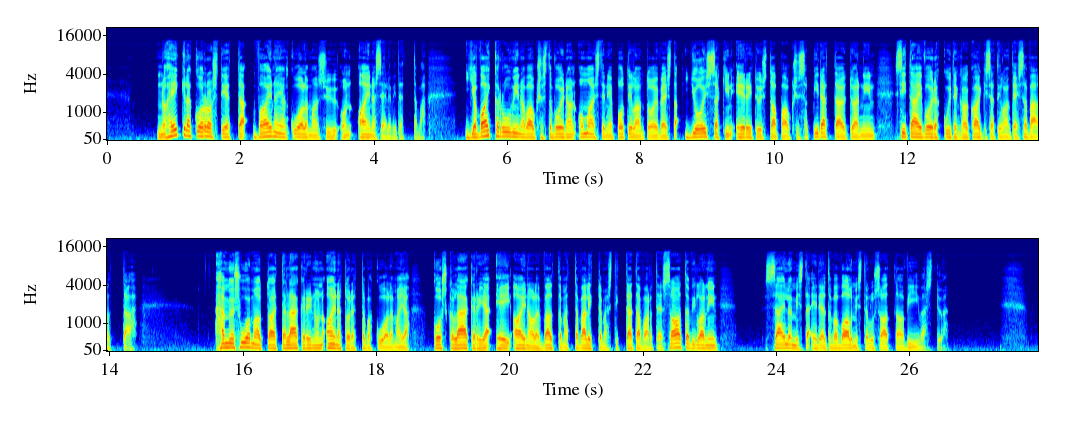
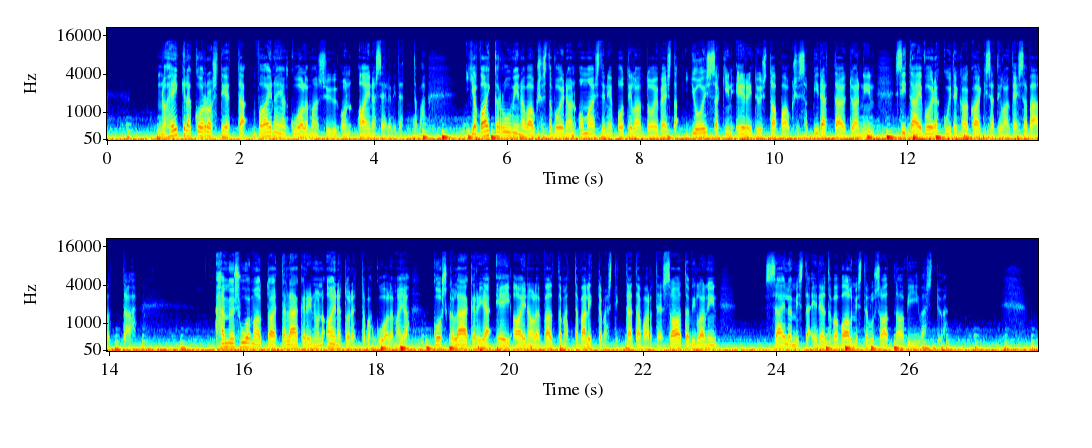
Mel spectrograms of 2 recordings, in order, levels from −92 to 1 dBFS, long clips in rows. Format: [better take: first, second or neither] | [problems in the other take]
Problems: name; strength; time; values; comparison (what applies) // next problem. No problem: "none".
first | low rumble; noticeable; throughout; 10 dB below the speech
